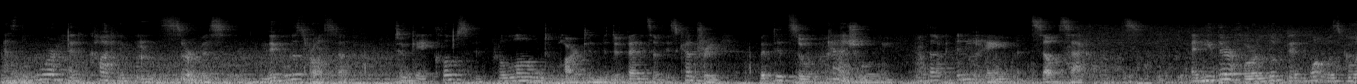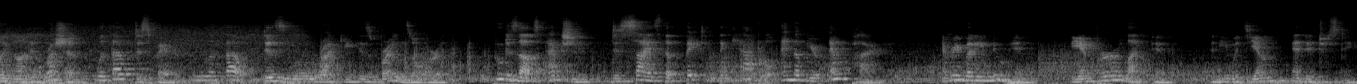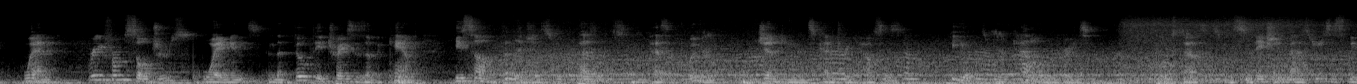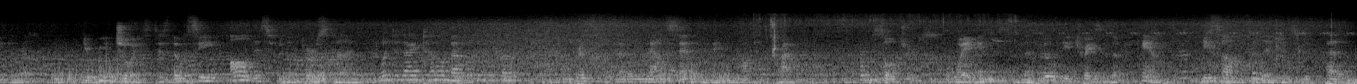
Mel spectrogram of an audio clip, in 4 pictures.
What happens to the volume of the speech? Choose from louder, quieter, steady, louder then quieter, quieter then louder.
steady.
